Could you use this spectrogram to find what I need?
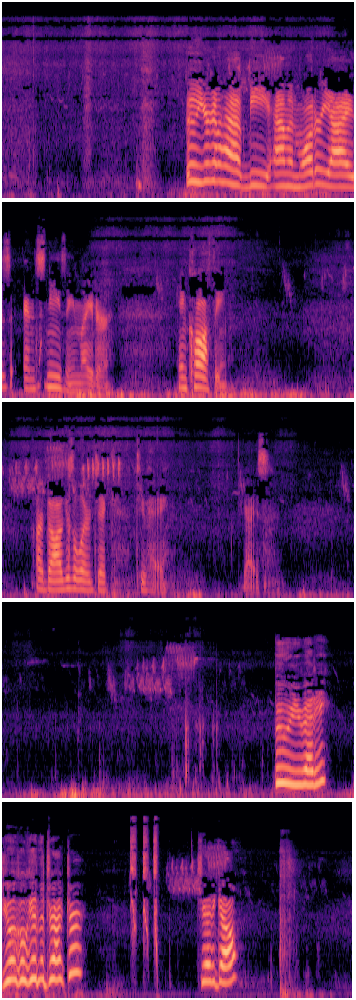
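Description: A dog rustles through tall grass.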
